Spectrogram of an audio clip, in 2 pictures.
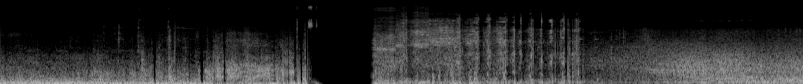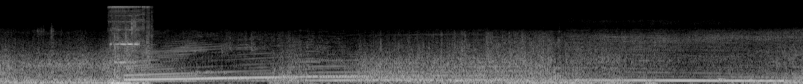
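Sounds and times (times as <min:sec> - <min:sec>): motorcycle engine accelerating: 0:09.1 - 0:16.0.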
